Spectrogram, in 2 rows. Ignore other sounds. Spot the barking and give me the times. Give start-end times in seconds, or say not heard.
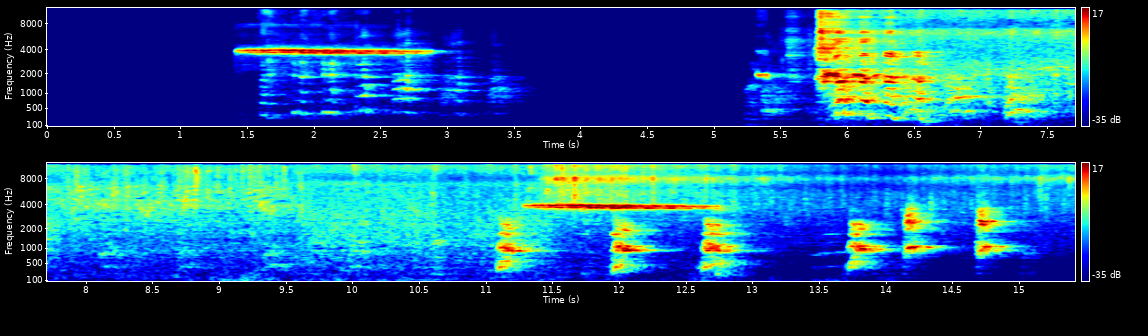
5.2-15.1.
